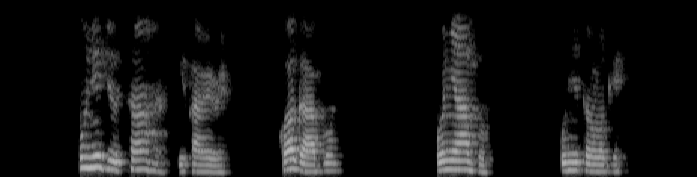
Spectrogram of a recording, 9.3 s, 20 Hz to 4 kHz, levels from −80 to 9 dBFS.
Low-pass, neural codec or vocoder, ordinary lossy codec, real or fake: 3.6 kHz; codec, 16 kHz in and 24 kHz out, 1 kbps, XY-Tokenizer; none; fake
